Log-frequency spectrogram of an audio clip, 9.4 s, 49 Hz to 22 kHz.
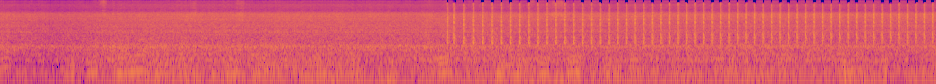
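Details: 2011–2017 Honda Odyssey rear HVAC: rapid, even clicking buzz over steady fan rush; the blend/mode door actuator tries to rotate past its ~75° range, gets stuck and its motor skips gears. Fixed by replacing the actuator.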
